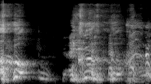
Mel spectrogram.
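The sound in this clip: A voice imitates a cough, mimicking someone coughing while gulping down a drink, with a few rough, breathy bursts broken by a short pause.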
